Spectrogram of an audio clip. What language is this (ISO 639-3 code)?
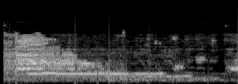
pus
